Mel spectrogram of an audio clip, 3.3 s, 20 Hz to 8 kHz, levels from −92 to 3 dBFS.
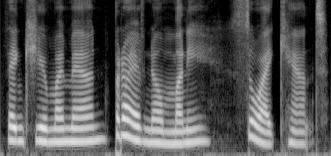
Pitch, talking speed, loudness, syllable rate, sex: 215 Hz, 215 wpm, -15 LUFS, 4.2 syllables/s, female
